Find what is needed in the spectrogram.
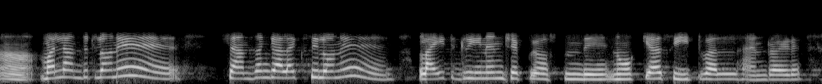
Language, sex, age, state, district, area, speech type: Telugu, female, 60+, Andhra Pradesh, East Godavari, rural, conversation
